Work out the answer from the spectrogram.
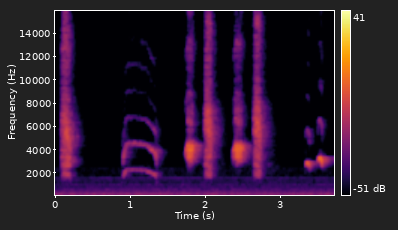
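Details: Rough, dense mountain leaf warbler song, used as a tutor recording for competition birds: a rasping burst, a smooth falling whistle, then several harsh bursts with chirps and a closing pair of quick high notes.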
